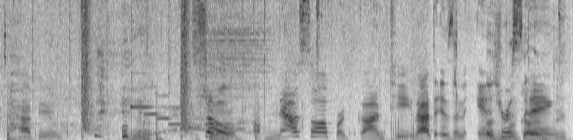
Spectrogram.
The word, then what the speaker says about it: Brigante: Brigante. I want to say it with an accent though. Brigante. It's Hispanic. So when you get international, I could say it like them, you know? It's Hispanic, you know.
